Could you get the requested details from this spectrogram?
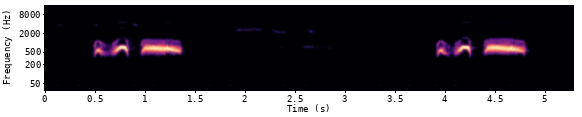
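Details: Spotted dove kept as a decoy to draw in wild doves, recorded live in Roi Et, Thailand, in 2021: two phrases about three seconds apart, each a jerky double coo rising into a sustained, grainy coo.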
